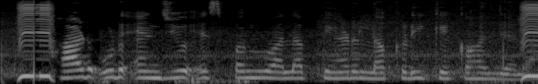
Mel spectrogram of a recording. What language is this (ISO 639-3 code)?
bho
